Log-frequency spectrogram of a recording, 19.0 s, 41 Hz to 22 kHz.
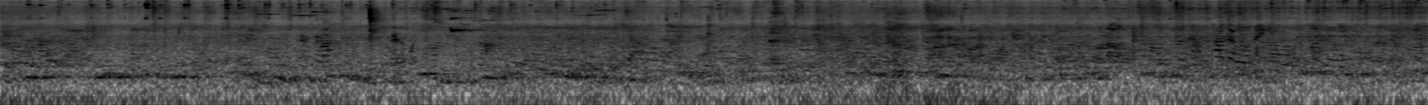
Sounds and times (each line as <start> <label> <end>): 0.0 Crowd 19.0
